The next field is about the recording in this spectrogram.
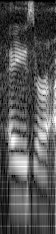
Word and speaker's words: Ezer: So I kind of got to looking up what a helper really looks like, and the Hebrew word for helper is E-Z-E-R, and it's pronounced Azer, I hope.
